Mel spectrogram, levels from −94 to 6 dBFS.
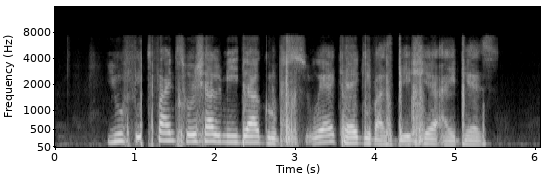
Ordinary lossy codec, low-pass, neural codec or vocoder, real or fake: none; 7.2 kHz; codec, 16 kHz, 4 kbps, FreqCodec, smaller model; fake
